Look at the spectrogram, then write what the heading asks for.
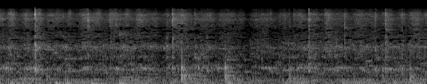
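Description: Wire whisk stirring and scraping in an enamel saucepan, with irregular light metallic ticks as it knocks the sides and bottom. It is beating the lumps of cornstarch out of a cold orange custard mixture.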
